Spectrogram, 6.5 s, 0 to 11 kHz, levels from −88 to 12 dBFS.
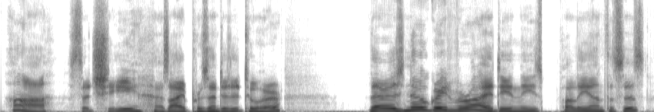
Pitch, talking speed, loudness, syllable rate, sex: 160 Hz, 155 wpm, -18 LUFS, 5.3 syllables/s, male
